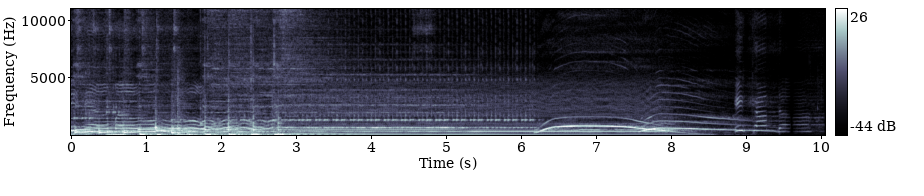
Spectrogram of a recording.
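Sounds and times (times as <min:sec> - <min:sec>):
sustained keyboard chord: 0:02.9 - 0:07.4
sliding synthesizer tones: 0:03.0 - 0:09.3.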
